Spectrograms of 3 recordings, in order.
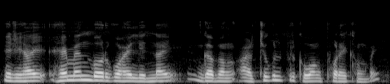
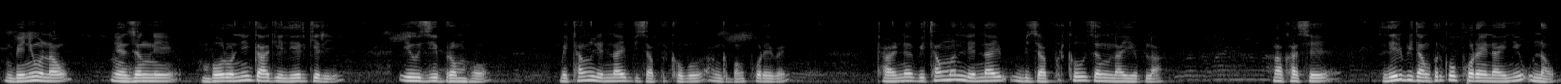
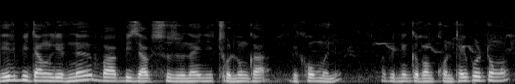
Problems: constant background noise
